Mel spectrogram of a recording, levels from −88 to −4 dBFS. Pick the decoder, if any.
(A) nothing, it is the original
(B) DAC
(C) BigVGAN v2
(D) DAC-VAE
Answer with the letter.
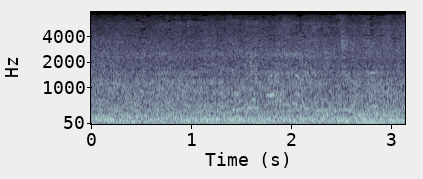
A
